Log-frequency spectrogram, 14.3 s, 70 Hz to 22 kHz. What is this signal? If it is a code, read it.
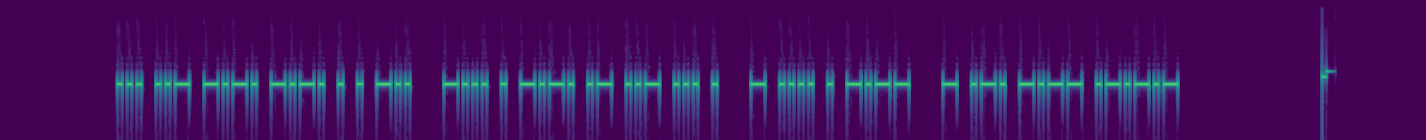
Morse code, heard as a keyed tone, about 25 wpm, 700 Hz. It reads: SUCCEED BECAUSE THEY TRY.
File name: practice / 25wpm / Sentences with 2-Word Phrases - 25wpm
